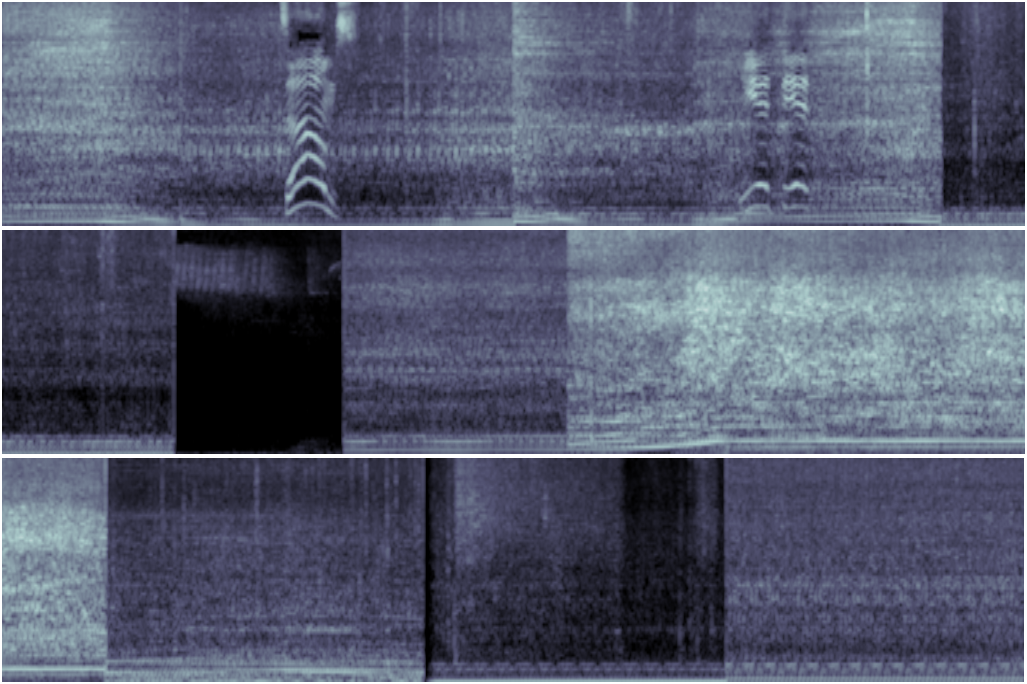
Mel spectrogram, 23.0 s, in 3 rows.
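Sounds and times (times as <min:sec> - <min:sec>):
car engine revving: 0:00.0 - 0:09.0, 0:10.2 - 0:18.6.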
